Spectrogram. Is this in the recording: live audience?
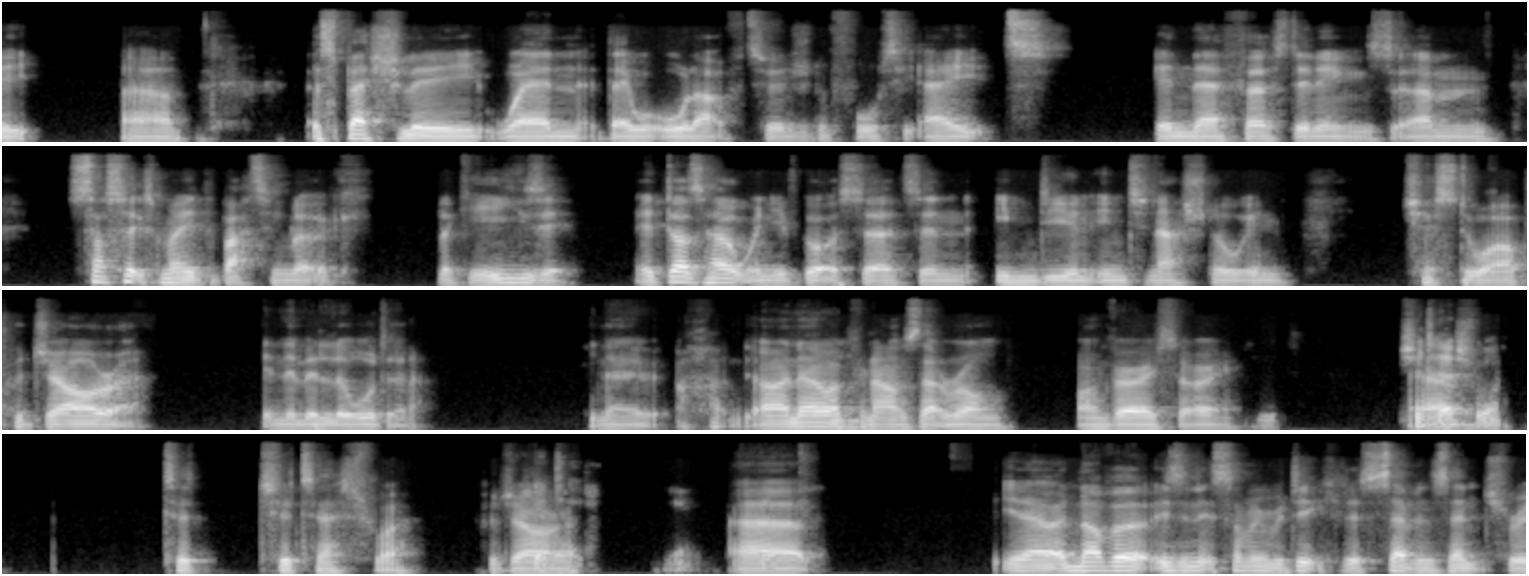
no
